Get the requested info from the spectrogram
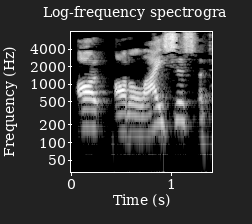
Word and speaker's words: autolysis: They're called this, autolysis, I think is actually how it's pronounced, bloat, active decay, and skeletonization.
